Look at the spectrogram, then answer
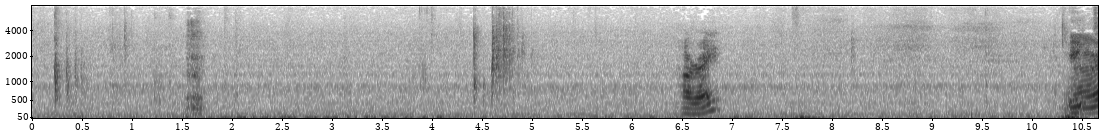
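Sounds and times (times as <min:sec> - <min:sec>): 
dice being rolled: 0:00.2 - 0:00.6
speech: 0:06.5 - 0:07.0, 0:10.4 - 0:10.6.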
